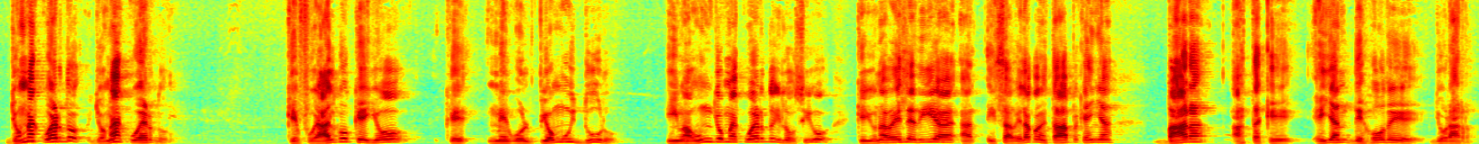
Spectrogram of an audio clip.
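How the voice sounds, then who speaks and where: A man's voice: on the high side, lively intonation, normal speed, fairly bright tone. A male pastor preaching a sermon to a church congregation, asking them questions and waiting for their answers.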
